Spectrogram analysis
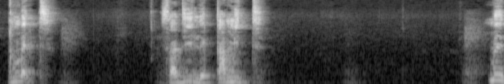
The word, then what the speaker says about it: Kemet: Il s'appelait Kemet. Ça s'écrit K-M-T, Kemet.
